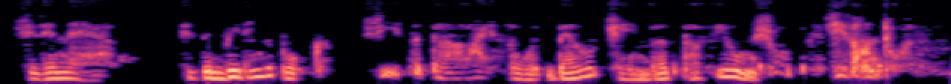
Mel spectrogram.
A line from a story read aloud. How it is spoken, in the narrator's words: Martha whispered to Bromfield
